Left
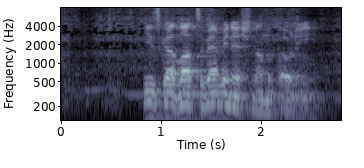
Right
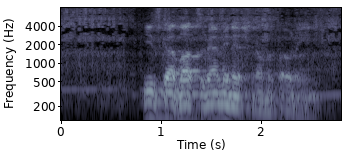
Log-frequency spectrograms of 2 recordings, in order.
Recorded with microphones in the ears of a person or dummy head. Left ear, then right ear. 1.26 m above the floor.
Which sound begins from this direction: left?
A man speaking, at 0.8 s.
